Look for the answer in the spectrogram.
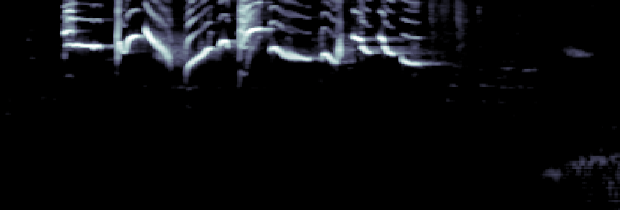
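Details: A loud oriental magpie-robin bait song, meant to get a young bird singing in answer. After a short quiet lead-in comes about three seconds of strong, sharply slurred whistles and twisting notes, fading to a soft low rumble.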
